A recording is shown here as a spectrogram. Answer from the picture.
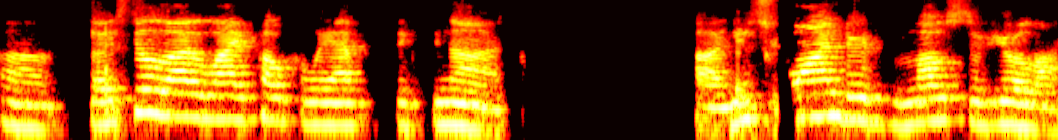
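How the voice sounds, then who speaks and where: A woman with an unremarkable speaking voice, ordinary pitch variation and a fairly slow pace. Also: fairly low pitch for a woman. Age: 60s. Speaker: parole board member. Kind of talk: parole board vote.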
